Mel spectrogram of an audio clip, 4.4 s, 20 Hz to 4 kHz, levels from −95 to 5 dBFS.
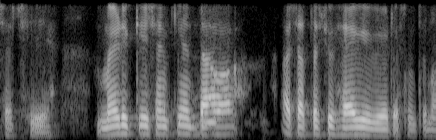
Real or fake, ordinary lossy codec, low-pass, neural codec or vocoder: real; none; 3.6 kHz; none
